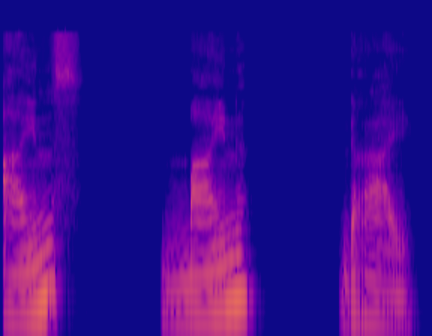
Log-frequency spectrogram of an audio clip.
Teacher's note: La E con la I en alemán siempre va a sonar ay.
